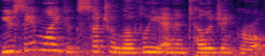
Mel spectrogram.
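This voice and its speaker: Delivered at a moderate pace with ordinary pitch variation, the speech has audible room echo and noticeable background noise. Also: woman. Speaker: YouTuber. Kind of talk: casual Q&A monologue. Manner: halting.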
